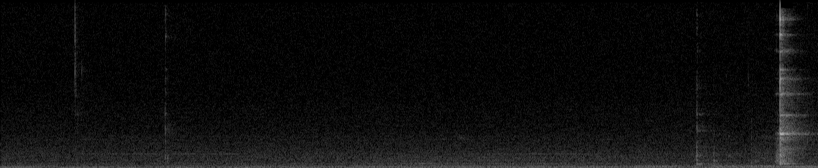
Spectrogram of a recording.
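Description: Liquid pours into a glass.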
